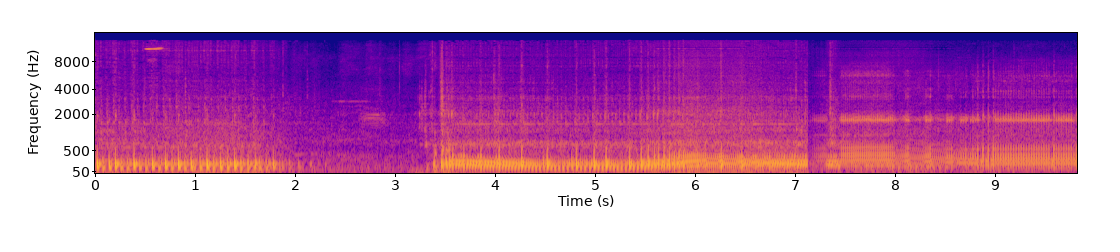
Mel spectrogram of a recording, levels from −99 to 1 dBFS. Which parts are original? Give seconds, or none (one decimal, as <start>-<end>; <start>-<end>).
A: 0.0-5.6; 6.5-7.4; 8.6-9.8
